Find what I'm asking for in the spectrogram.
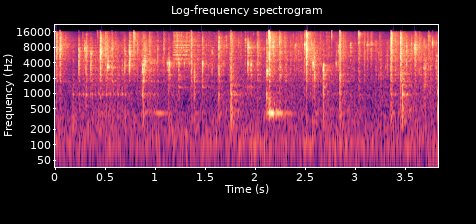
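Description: Dried red chilies crackle in about 10 ml of hot oil in a pan, a close, lively patter of small pops and sizzling spits over a low steady hiss.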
